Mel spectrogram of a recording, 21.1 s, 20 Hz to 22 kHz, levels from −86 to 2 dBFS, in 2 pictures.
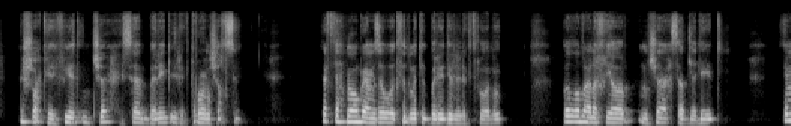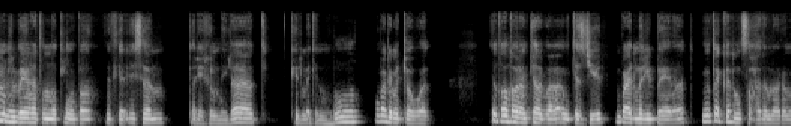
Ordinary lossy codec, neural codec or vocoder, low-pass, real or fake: none; codec, 32 kHz, 1.9 kbps, SNAC; 14.4 kHz; fake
